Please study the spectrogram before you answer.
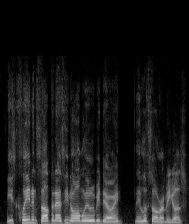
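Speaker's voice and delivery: ordinary delivery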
